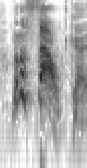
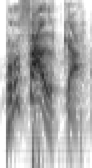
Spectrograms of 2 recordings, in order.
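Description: First: A second go at Rusalka that drifts toward Italian; Italian-sounding accent. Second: A stab at a Russian accent on Rusalka; attempted Russian accent. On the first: Retrying the title and landing on an Italian accent. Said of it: "It sounded Italian". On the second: Announcing the title in a mock Russian accent. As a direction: Rusalka said with a would-be Russian accent, loud and falling. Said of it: "I just wanted to do it in an accent". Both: Shown as a demonstration.

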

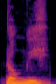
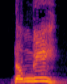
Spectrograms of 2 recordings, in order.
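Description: First: Said in the usual way. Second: Name cried out very high and loud; desperate cry. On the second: A narrator's reading. Man holds the wounded woman, desperate shout of her name. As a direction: scream her name in distress.

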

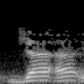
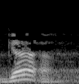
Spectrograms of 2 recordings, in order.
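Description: First: Said in the usual way. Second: "جاء" mit hartem g statt dsch, also ga; "جاء" wie in Taizz, j als hartes g; dialect g sound. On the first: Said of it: "بدلًا من أن يقولوا". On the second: Shown as a demonstration. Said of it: "نفس الصوت موجود ... مكان الجيم".

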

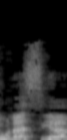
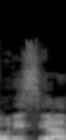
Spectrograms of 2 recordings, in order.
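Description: First: نسيا recited as "nasyan"; نسيا starting on an a vowel, "na"; fatha reading. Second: نسيا recited slowly as "nisyan"; slow نسيا starting on an i vowel, "ni"; kasra reading. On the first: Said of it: "مين اللي قرأها بالفتح". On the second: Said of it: "يقرأوا بالكسر". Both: Shown as a demonstration.

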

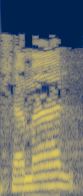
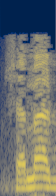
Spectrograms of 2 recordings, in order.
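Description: First: شمال said sha-mal, first vowel a; شمال with an open a after the sh; with fatha. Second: شمال said shi-mal, first vowel i; شمال with a short i after the sh; with kasra. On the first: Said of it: "شمال بالفتح اسم للريح". (شمال بفتح الشين: شَمال) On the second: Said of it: "وشمال للجارحة". (شمال بكسر الشين: شِمال) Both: Shown as a demonstration.

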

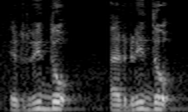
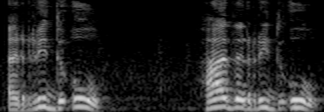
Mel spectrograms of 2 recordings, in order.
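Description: First: الردء said "ar-ridu'", cut on a glottal stop; damma moved back. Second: الردء said "ar-rid'u", u after the glottal stop; final damma after hamza. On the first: Teacher showing the pausal form, الردء as "ar-ridu'". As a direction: put u on the d of الردء, then stop on hamza. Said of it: "في الوقف، تقول". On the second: Teacher giving the voweled example, الردء as "ar-rid'u". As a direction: end الردء on hamza plus u. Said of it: "انقل الضمة". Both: Shown as a demonstration.

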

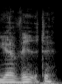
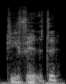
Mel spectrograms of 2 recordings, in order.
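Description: First: Said in the usual way. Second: "De ved det" rising into a question; questioning echo. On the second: A narrator's reading. Sofie echoes Møller's claim, questioning. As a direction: repeat "De ved det" back, tune lifting at the end.

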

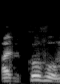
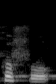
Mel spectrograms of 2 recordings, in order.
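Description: First: "كفوا" as ku-fu with a single light f; teacher models "كفوا" without shadda; undoubled consonant. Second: "كفوا" as kuf-fu with a doubled f; teacher demonstrates the mistaken shadda in "كفوا"; wrong doubled consonant. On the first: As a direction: pronounce "كفوا" with two short syllables, no doubling of the f. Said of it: "بدون تشديد". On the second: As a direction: lean on a long double f in "كفوا". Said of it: "مش كفوا". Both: Shown as a demonstration.

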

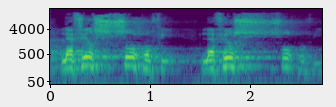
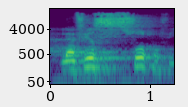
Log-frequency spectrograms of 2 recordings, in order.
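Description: First: "الصحف" with a rounded, held first ṣād; lips rounded early. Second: "الصحف" with an unrounded held s, then u; lips unrounded. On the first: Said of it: "البعض يضم شفتيه في الصاد". (ضم الشفتين في صاد "الصحف") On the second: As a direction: round the lips only after the first ṣād of "الصحف". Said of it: "لا نضم فيها الشفتين". (صاد "الصحف" الساكنة بلا ضم) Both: Shown as a demonstration.

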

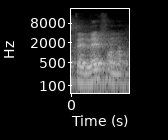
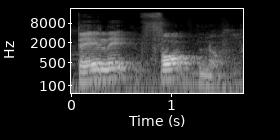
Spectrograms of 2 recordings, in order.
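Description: First: Teléfono as te-LE-fo-no; wrong Spanish stress. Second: Telefono very slowly, te-le, FO, no; Esperanto stress. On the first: Teacher shows what it is not, teléfono stressed on LE. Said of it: "No es teléfono". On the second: Teacher corrects the stress, telefono broken up with long FO. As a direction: isolate and stretch FO in telefono. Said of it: "es telefono". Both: Shown as a demonstration.

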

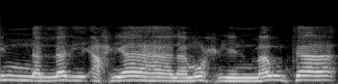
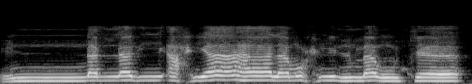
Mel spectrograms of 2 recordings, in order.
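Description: First: Said in the usual way. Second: Slow recitation, final a of الموتى tilted slightly toward e; الموتى with a half-tilted final vowel, like mawtè; taqlil. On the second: Shown as a demonstration. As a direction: chant slowly, ending الموتى between a and e. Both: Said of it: "قلل لفظ الموتى هكذا".

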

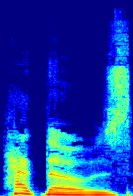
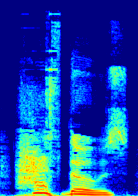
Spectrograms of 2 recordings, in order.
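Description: First: "had those" linked, the z of has dropped; eased pronunciation. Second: "has those" with the z fully sounded before th; effortful full pronunciation. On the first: Teacher showing the smoother way, "had those" without the z. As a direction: let "had" slide smoothly into a stressed "those". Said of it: "这样读会比较顺一点". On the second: Teacher showing the harder way, "has those" with a full z. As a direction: sound every consonant in "has those", laboriously. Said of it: "有点吃力". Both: Shown as a demonstration.

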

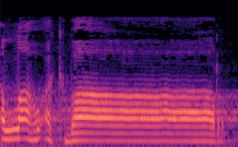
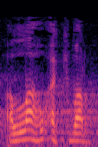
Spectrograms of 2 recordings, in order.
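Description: First: أكبر with its last vowel held very long, like akbaaar; lengthened ba. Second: Said in the usual way. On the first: Shown as a demonstration. Teacher mimics those who stretch the ba, final vowel prolonged. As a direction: drag out the end of أكبر on one level note. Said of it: "يمد الباء". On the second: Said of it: "فإذا".

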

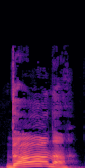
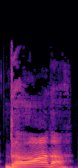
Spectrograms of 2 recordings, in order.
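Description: First: Calling from the corridor. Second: Mild call from behind a door; calling from the corridor. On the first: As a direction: call again through the door, more insistent. (повторный крик из-за двери) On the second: (зов из коридора) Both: A narrator's reading. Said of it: "закричал из коридора".

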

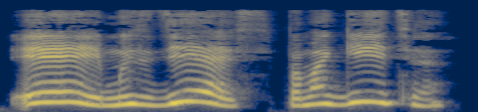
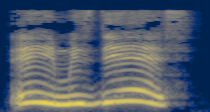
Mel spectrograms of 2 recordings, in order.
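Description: First: Drawn-out, raised calling; yelling for help. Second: Loud, raised call for attention; shouting. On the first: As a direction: call slowly and loudly into the distance. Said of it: "тут же заорал". (протяжный крик о помощи) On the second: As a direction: call out to searchers, high and loud. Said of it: "закричал Аркаша". (громкий крик, зов) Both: A narrator's reading.

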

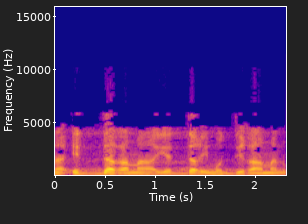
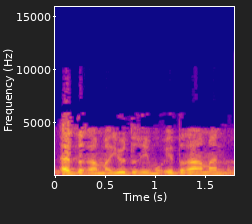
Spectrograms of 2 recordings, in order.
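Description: First: ادغم يدغم ادغاما with a doubled dd, said slowly; Kufan form. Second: أدغم يدغم إدغاما said with a plain a- glottal start; Basran form. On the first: Teacher giving the Kufan reading, slowly. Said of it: "والكوفيون يقولون". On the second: Teacher giving the Basran reading to the class. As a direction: sound أدغم as adgham, unstressed. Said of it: "البصريون يقولون". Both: Shown as a demonstration.

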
